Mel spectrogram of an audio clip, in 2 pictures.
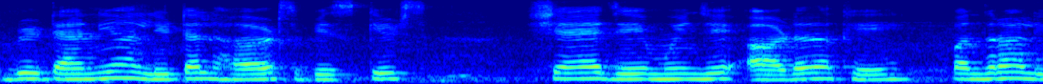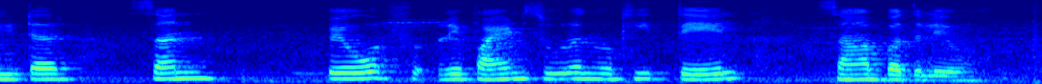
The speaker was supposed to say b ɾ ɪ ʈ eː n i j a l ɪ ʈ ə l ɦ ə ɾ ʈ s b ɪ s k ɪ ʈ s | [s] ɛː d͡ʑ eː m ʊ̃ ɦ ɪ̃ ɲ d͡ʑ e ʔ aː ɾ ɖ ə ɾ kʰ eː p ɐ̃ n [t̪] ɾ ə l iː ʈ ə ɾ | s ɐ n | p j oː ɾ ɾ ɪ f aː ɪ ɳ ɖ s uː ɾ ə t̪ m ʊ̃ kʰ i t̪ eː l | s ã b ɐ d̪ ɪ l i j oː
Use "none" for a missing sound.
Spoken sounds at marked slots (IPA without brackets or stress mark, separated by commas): ʃ, d̪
